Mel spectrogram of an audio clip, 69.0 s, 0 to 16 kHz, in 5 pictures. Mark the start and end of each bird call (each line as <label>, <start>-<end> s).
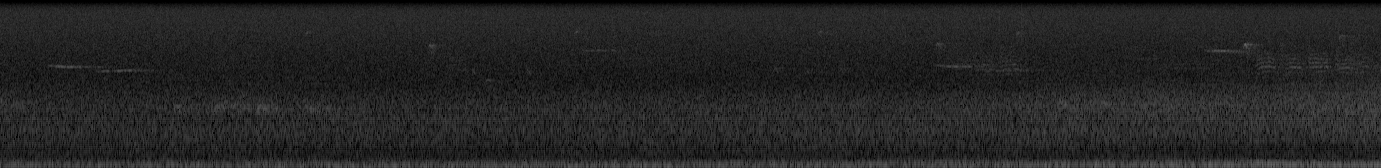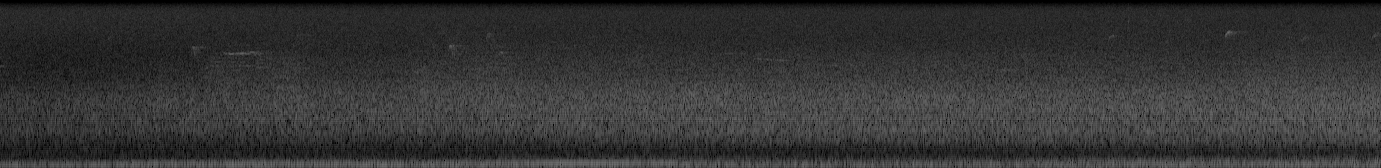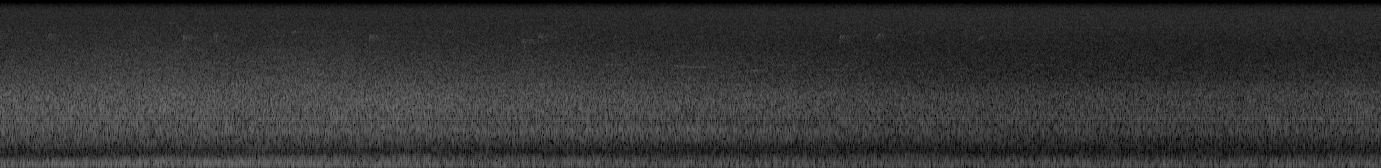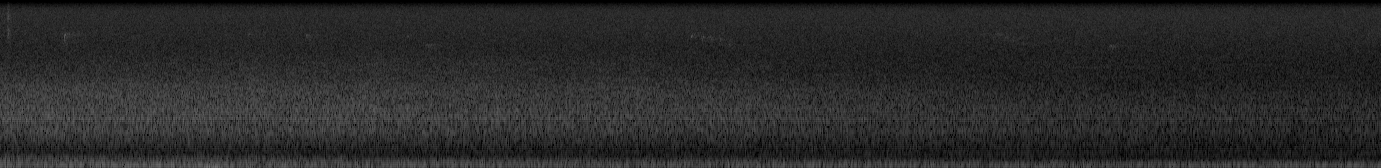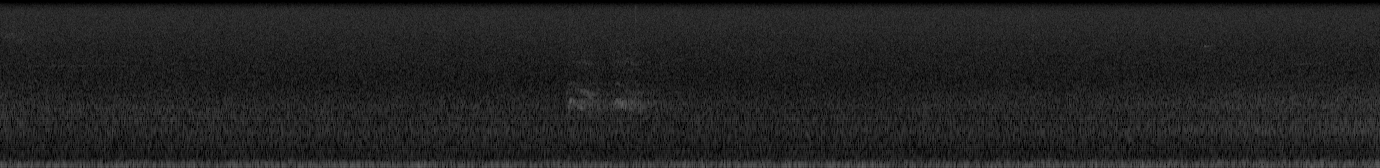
Black-capped Chickadee (Poecile atricapillus), 0.0-36.7 s
American Crow (Corvus brachyrhynchos), 60.7-61.9 s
